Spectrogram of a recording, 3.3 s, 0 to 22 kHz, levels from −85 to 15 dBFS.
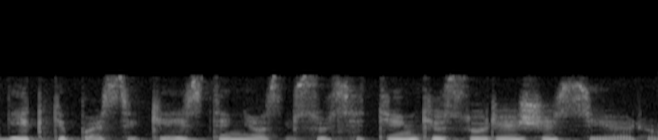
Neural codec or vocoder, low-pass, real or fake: none; 9.9 kHz; real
